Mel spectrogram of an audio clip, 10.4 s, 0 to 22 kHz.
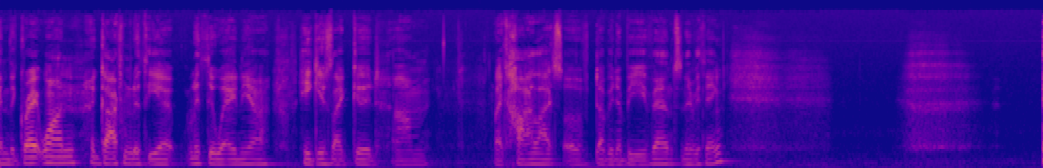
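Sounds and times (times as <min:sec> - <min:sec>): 
speech: 0:00.0 - 0:04.4, 0:05.0 - 0:07.7
person taking a quick soft breath: 0:07.3 - 0:08.4, 0:09.0 - 0:10.0.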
